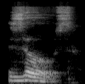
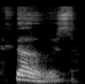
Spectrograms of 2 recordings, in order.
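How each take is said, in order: First: The word starts with a z sound. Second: The word starts with a th sound. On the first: "or a Z" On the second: "the T H sound, the th"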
